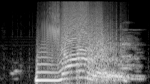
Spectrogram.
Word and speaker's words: genre: So now this word is actually genre, not gen. Like some of my students pronounce it as gen, gen. It's not gen. It's what? Genre. It's a French, actually it's a French word that was actually imbibed into English language. So it's genre. Measure.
